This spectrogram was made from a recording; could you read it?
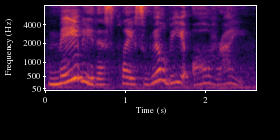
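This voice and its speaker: Lady doing a bossy bird wife from a kids book, slow and emphatic, very up and down. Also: a little high, lively intonation, noisy background. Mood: satisfied. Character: fussy, bossy female bird wife, easily dissatisfied. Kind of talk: children's picture book read-aloud.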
